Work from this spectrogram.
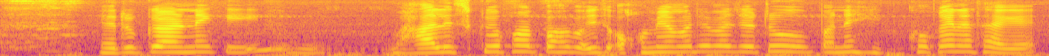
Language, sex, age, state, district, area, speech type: Assamese, female, 18-30, Assam, Golaghat, urban, spontaneous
